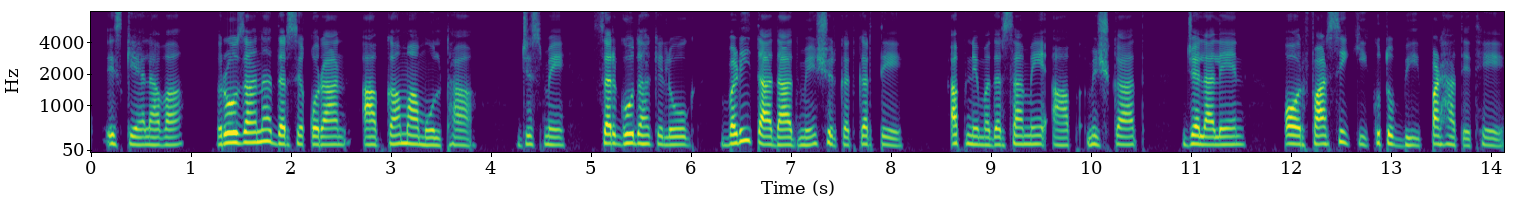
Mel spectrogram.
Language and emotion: Urdu, neutral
